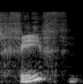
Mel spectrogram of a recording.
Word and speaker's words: Fief: It's pronounced Fief, is it? Oh, I guess Thief, the Thie. Yeah, that makes sense.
